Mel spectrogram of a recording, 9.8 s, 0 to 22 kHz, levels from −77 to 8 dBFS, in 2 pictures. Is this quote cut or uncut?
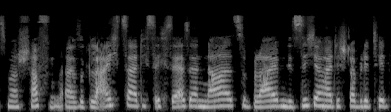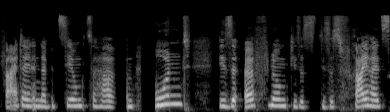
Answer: uncut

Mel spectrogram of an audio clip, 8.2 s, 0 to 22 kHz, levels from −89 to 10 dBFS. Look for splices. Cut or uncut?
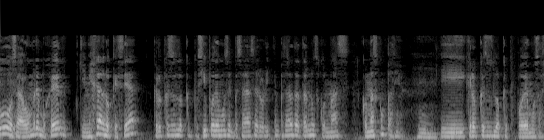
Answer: cut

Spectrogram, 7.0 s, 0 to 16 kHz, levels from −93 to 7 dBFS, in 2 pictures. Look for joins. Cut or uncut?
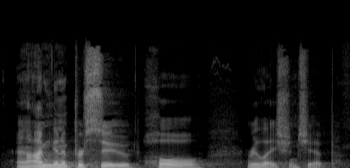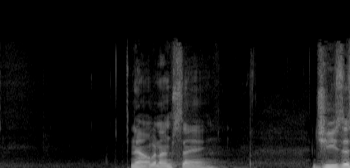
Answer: cut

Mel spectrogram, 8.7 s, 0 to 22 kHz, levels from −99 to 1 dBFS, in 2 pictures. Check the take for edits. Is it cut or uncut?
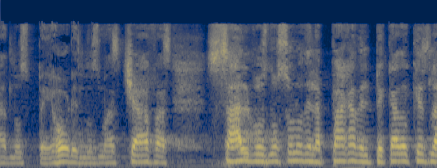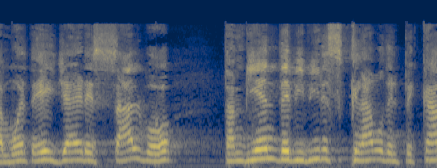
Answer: uncut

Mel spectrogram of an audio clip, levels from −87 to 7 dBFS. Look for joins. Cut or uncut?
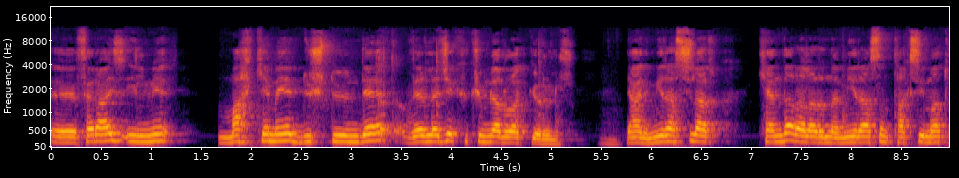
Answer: uncut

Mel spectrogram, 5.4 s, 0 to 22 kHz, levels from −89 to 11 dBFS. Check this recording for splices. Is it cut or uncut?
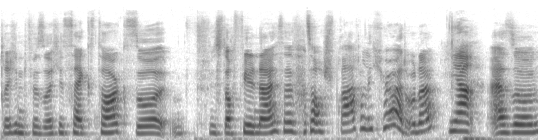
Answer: cut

